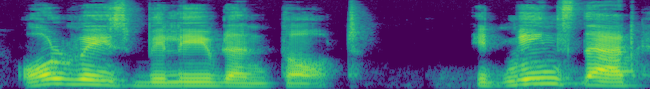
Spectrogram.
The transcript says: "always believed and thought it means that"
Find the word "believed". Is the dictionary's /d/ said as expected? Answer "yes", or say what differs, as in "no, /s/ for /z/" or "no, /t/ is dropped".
yes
